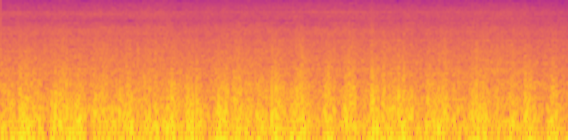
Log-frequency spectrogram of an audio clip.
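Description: Long-tail boat under way: a loud, uneven low rumble of its engine mixed with wind buffeting the microphone.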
